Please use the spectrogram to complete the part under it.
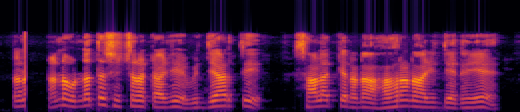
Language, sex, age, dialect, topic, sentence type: Kannada, male, 18-24, Mysore Kannada, banking, statement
